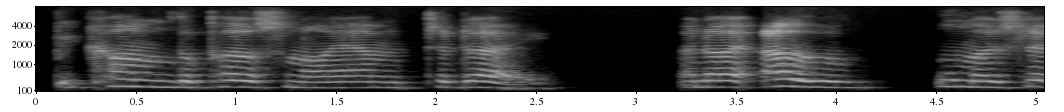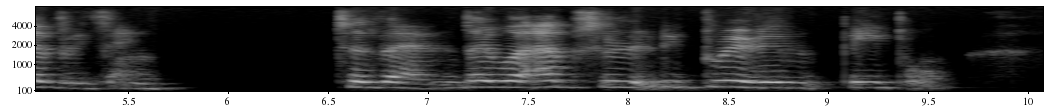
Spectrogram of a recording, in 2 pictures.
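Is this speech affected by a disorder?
Yes: cerebral palsy; quadriplegia, wheelchair user, totally blind from 15, partially deaf, treated 4-19 at Bowbath Cerebral Palsy Centre; dictated book to Steve who typed, speaks fast when in full flow.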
